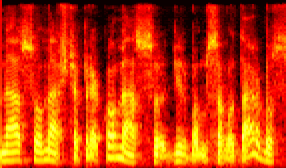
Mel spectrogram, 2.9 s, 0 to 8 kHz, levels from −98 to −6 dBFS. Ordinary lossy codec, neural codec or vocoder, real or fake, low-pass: AAC, 48 kbps; vocoder, 22.05 kHz, 80 mel bands, HiFi-GAN; fake; 7.2 kHz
